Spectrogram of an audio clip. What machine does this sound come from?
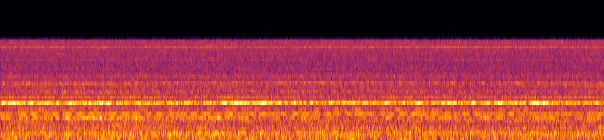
fan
